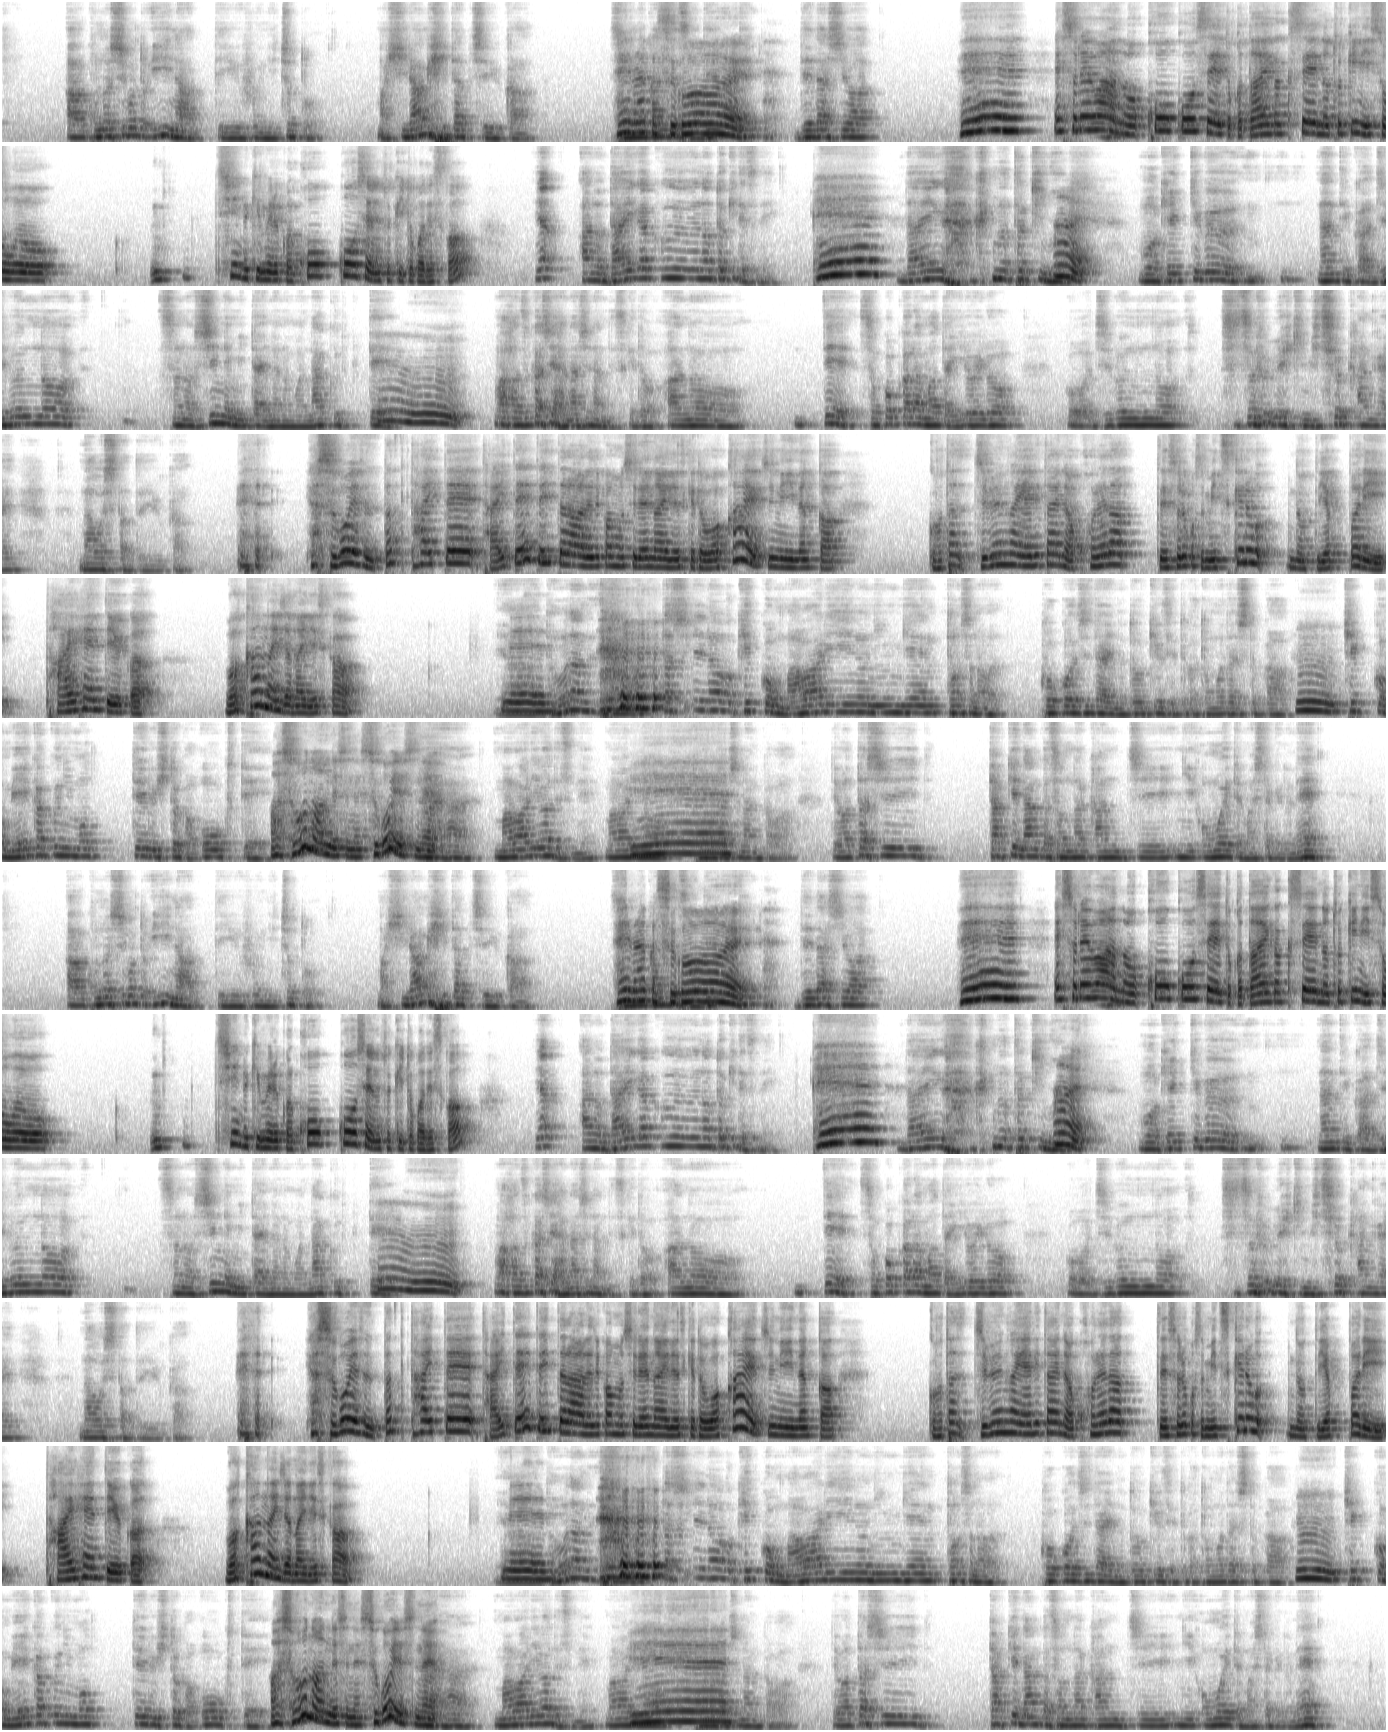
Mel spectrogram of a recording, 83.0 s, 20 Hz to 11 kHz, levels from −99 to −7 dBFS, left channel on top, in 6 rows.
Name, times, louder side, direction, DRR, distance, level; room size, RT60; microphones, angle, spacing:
voice 1, 0.6-3.2 3.8-5.3 6.1-7.5 7.9-8.6 11.0-11.2 19.2-19.3 19.6-21.5 22.8-24.5 25.2-28.4 29.3-31.1 31.4-31.6 32.6-35.1 35.6-37.8 38.3-39.5 39.9-41.9 42.3-43.4 60.3-65.3 65.8-68.2 68.8-70.1 70.5-71.9 73.4-77.1 77.5-78.5 79.1-82.3, left 1 dB, 20° left, 0 dB, 6.9 m, -31 dB
voice 2, 6.1-7.4 9.6-10.2 10.5-14.3 15.3-15.5 16.0-18.5 22.0-22.6 24.4-24.7 31.4-32.3 43.9-44.1 44.6-49.9 50.8-52.8 53.1-55.4 55.8-56.8 57.6-58.9 60.4-60.9 61.3-62.0 68.3-68.8 71.9-73.6 75.5-76.5, right 1 dB, 35° right, 8 dB, 0.8 m, -22 dB
16.0 x 10.0 x 2.8 m, 0.40 s
head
